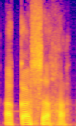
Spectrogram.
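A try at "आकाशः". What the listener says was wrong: আকাশ। হ্যাঁ।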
